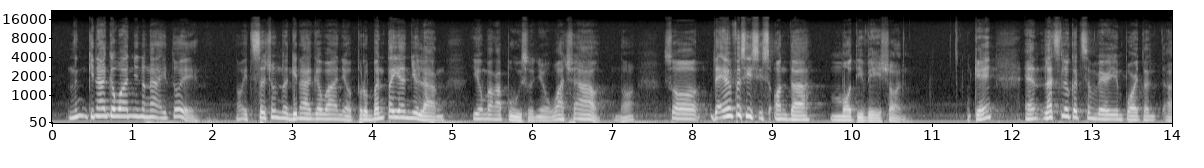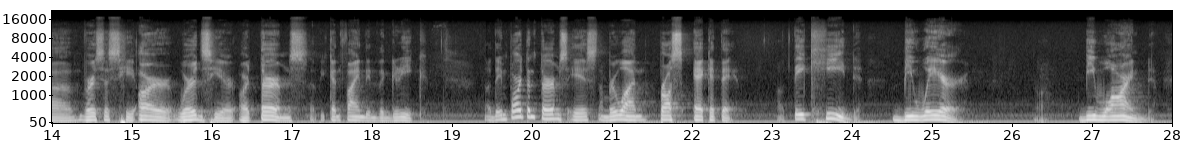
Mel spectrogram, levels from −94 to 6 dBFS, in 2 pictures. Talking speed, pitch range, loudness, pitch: 145 wpm, 105-165 Hz, -15 LUFS, 130 Hz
